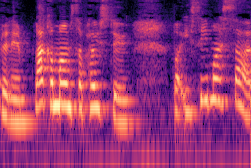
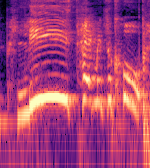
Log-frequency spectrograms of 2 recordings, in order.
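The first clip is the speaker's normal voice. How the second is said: slow, loud, higher dare; 6 semitones higher, 5 dB louder, slower than usual. Real, not acted. Daring her ex to sue her, slow and loud. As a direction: drag it out as a dare.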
